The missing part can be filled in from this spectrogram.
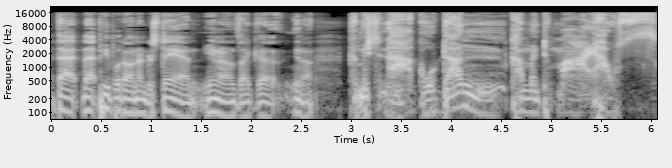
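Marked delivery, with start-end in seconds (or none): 3.0-6.1 slow, drawn-out, weird-sounding patois delivery. Showing how Batman should talk: Batman voice in weird patois. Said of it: "this weird patois".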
